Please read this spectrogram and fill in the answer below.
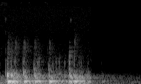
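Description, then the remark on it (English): A loud, sputtering fart against a chair seat: a rapid run of low, flapping bursts lasting just under a second before it cuts off abruptly, with no one talking. “Did that break the chair? I hope so. That was a stanker. Ugh. That one's really going to smell bad.”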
